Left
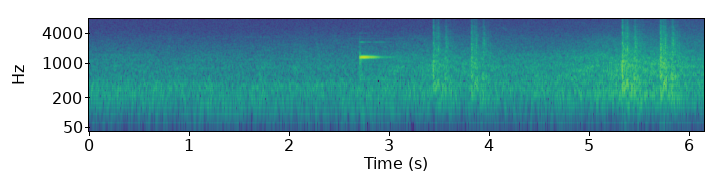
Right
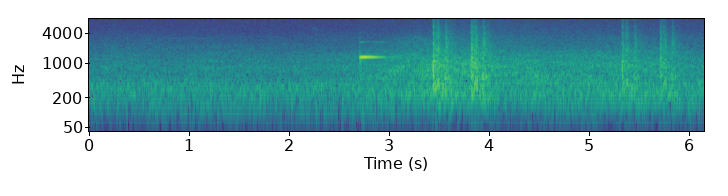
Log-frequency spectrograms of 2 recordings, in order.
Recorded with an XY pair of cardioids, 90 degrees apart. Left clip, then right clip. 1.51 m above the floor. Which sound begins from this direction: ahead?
A piano, at 2.7 s.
